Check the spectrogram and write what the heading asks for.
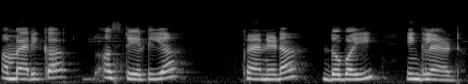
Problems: constant background noise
